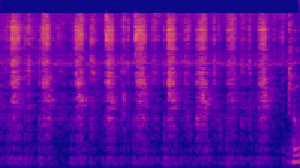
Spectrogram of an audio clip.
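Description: Edge of a casino chip scraping the scratch-off coating from a lottery ticket in quick back-and-forth strokes, several a second.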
